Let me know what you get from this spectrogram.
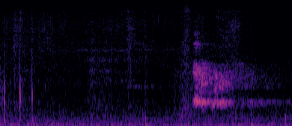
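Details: Seven-day-old Boer goat kid outdoors on a cold morning after snow, the kids hopping and playing together; a few soft taps, then one short, steady, nasal bleat lasting about half a second.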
